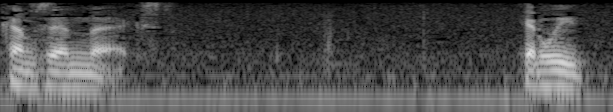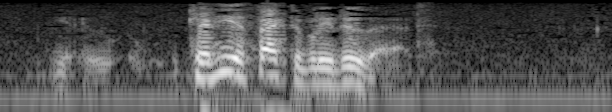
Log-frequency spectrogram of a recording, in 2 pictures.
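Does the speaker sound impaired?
No.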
